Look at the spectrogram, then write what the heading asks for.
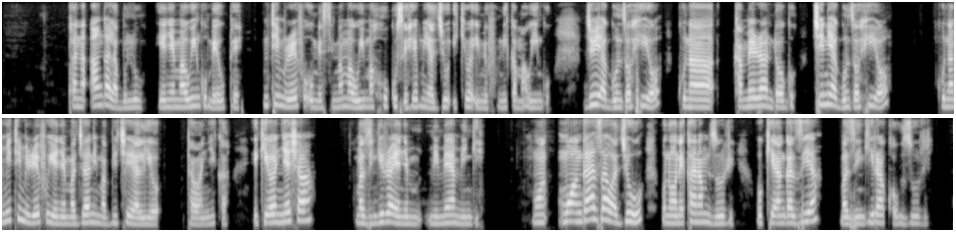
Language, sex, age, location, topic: Swahili, female, 18-24, Nakuru, education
